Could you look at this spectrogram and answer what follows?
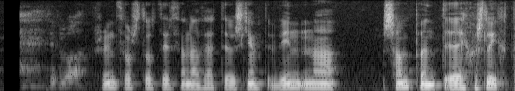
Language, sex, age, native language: Icelandic, male, 20-29, Icelandic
